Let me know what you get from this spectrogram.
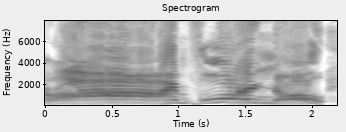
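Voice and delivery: a caught monster yelling back; mock shout.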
